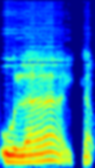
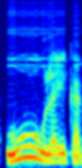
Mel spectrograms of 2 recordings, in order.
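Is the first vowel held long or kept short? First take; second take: short; long. First: The first vowel is kept short. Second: The first vowel is held long. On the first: The speaker calls it right. "U-nya tidak dipanjangkan, dilewat saja" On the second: The speaker calls it wrong. "U-nya tidak dipanjangkan, tidak ulaika"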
